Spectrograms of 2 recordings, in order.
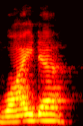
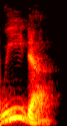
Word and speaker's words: Whydah: And again, the ship name Whydah is often called Whydah and even Ouida, after the French pronunciation of the territory in Africa where the slave trade took place.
